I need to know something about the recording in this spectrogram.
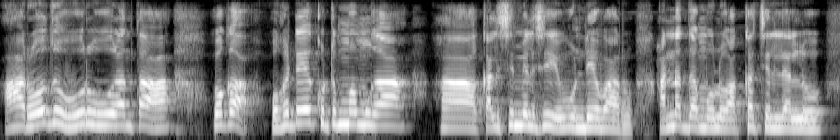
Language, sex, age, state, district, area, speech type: Telugu, male, 30-45, Telangana, Sangareddy, rural, spontaneous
